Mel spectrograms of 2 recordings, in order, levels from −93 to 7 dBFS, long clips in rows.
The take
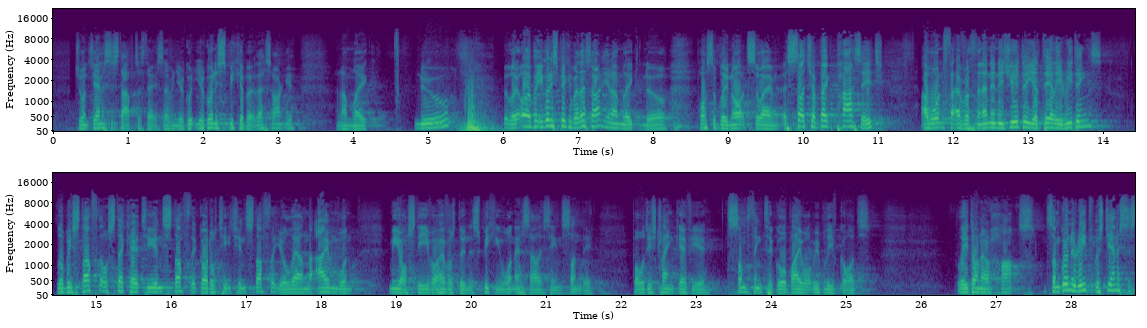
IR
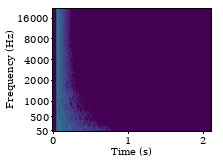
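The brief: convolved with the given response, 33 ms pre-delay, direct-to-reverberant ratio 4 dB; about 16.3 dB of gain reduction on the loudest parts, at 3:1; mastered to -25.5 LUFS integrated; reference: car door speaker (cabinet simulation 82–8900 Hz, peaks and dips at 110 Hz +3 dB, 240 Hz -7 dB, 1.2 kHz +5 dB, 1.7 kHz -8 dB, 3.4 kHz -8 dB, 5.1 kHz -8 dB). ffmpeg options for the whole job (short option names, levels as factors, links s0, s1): -filter_complex "[0:a]acompressor=threshold=0.00794:ratio=3,asplit=2[s0][s1];[1:a]atrim=start_sample=2205,adelay=33[s2];[s1][s2]afir=irnorm=-1:irlink=0,volume=0.473[s3];[s0][s3]amix=inputs=2:normalize=0,highpass=82,equalizer=f=110:t=q:w=4:g=3,equalizer=f=240:t=q:w=4:g=-7,equalizer=f=1200:t=q:w=4:g=5,equalizer=f=1700:t=q:w=4:g=-8,equalizer=f=3400:t=q:w=4:g=-8,equalizer=f=5100:t=q:w=4:g=-8,lowpass=f=8900:w=0.5412,lowpass=f=8900:w=1.3066,volume=6.31"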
